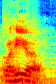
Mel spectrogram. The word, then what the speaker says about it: Guajillo: Except I would like you to try and pronounce that one. Guajillo.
